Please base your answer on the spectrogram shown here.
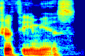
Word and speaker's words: Trithemius: But yeah, in English it's pronounced trmius.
